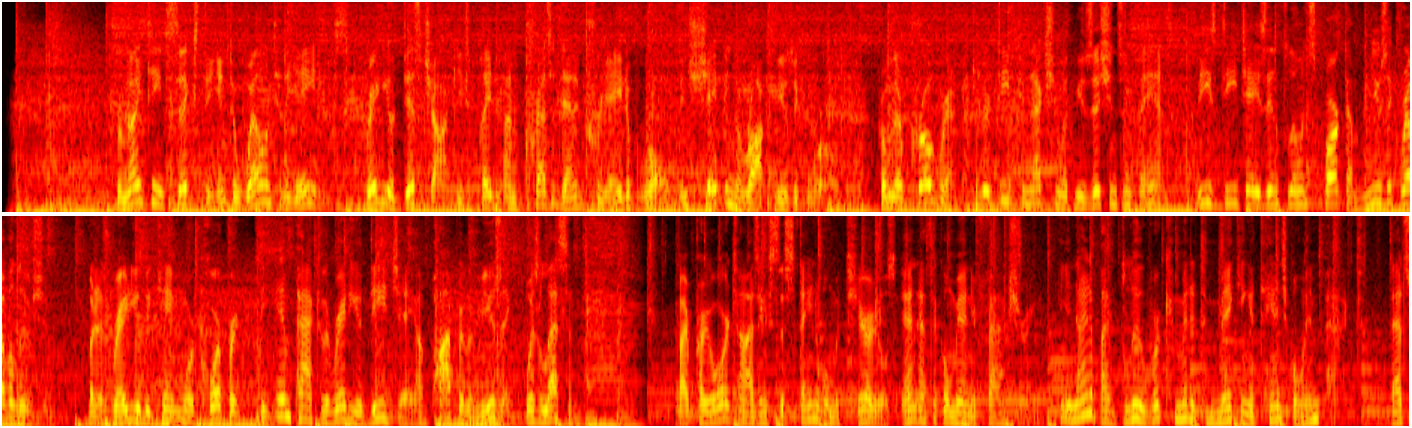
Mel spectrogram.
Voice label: Narration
